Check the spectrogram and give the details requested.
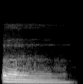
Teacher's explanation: it's neutral and it's central it's literally in the middle of all your oral cavity your lips are super relaxed to pronounce schwa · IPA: /ə/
